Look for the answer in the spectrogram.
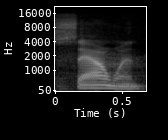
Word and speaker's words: Samhain: Now, if you look up the word Samhain, it is actually spelled like Samhain, the name Samhain, but it's called Samhain.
